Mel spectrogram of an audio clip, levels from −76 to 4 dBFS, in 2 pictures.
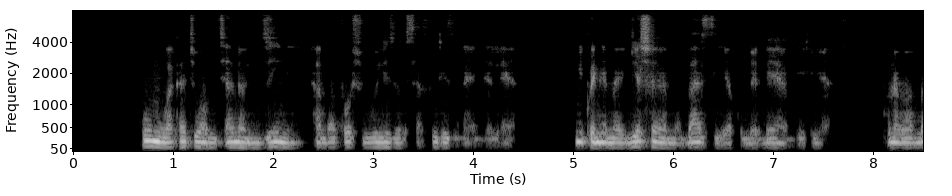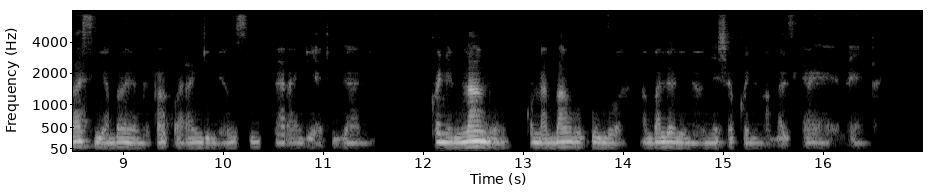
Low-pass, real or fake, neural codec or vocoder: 7.2 kHz; fake; codec, 16 kHz, 4 kbps, FunCodec, trained on LibriTTS, 50 frames a second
